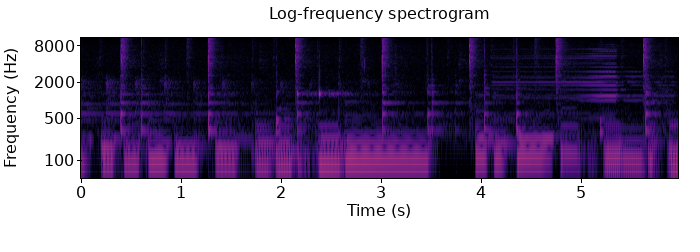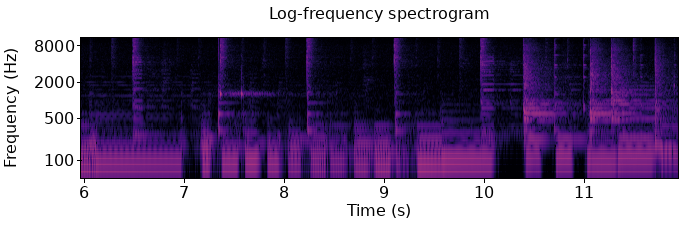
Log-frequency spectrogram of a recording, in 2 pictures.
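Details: Guitar and bass music plays throughout, with rhythmic plucked notes and no animal voice.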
